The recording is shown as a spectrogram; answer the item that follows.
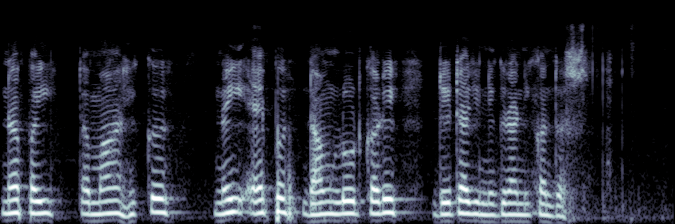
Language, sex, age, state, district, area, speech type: Sindhi, female, 60+, Gujarat, Kutch, urban, spontaneous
